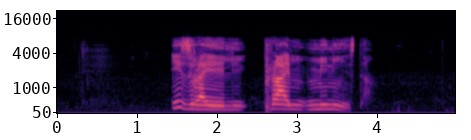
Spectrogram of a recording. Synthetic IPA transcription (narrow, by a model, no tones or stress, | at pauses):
israjeli | pʰrajmːiniːstʼḁ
